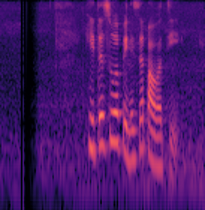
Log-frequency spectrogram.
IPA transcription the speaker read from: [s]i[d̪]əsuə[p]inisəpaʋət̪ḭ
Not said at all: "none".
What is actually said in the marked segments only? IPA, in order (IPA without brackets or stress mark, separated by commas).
h, t̪, p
